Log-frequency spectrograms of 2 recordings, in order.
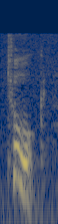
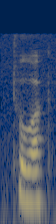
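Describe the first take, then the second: First: English "tawk", closed round vowel; English accent. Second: New York "tawk" with a glide; New York accent. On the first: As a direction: hold one tight English vowel. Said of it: "Someone from England". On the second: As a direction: glide through the vowel like a New Yorker. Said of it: "A New Yorker says talk". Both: Shown as a demonstration.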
